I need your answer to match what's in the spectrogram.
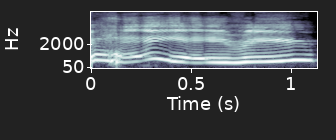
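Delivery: put-on, high-pitched dad-style voice. Quoting the listener's earlier attempt at a greeting, high-pitched dad voice. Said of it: "like high pitched dad voice".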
